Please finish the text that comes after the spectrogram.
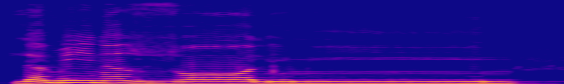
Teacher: ذو کے ادا کرتے وقت ہلکی سی سٹی جیسی آواز آئے گی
